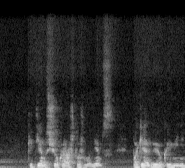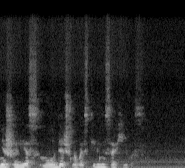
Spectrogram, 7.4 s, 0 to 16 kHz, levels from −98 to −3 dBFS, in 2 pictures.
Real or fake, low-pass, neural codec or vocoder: fake; 14.4 kHz; vocoder, 44.1 kHz, 128 mel bands every 512 samples, BigVGAN v2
